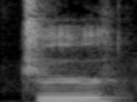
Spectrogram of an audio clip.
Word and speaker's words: zhi: So now that we know this one is pronounced as zhi, and this is so combine them together.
